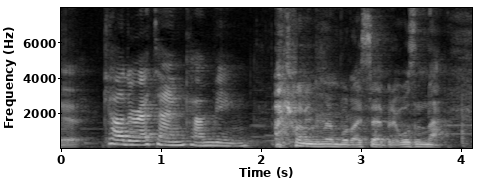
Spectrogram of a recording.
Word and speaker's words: Kalderetang Kambing: Kaldereta Kambing. I already know this is gonna be so hard to pronounce. Go on. How do you say it? Kalderetang Kambing.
